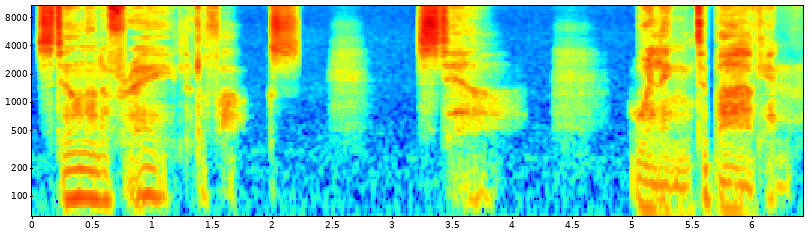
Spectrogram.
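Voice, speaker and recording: Casting: male actor for menacing dragon villain in intimate ASMR roleplay, extremely low husky voice, very slow seductive delivery. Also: expressive, no echo, full character voice. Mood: amused, seductive. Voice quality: gravelly, husky, breathy growl. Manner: slow, deliberate, teasing drawl with murmurs.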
